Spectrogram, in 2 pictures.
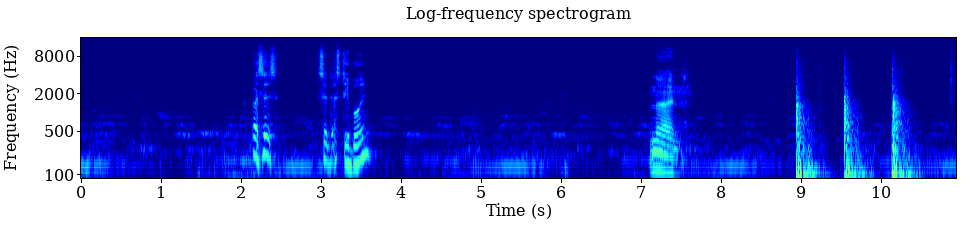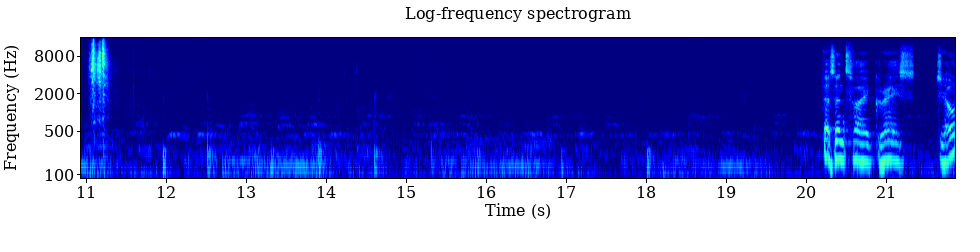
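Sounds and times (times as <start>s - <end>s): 
speech: 2.1s - 3.8s, 7.1s - 7.7s, 20.3s - 21.8s
loud knocking on a door: 8.9s - 10.6s.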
